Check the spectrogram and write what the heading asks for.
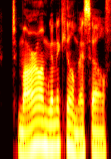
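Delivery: ordinary delivery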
